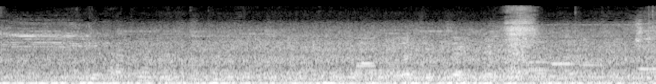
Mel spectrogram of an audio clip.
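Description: Steady low hum and rumble of background noise, with a brief hiss about three and a half seconds in.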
